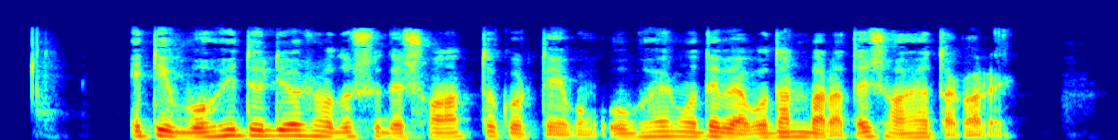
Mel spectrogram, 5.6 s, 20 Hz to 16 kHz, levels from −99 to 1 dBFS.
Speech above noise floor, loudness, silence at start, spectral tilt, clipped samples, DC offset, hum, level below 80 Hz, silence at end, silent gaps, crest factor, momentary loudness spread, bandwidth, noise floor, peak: 29 dB; -20 LUFS; 0.65 s; -6.5 dB/octave; under 0.1%; under 0.1%; none; -54 dBFS; 0.55 s; none; 18 dB; 9 LU; 7.8 kHz; -48 dBFS; -2 dBFS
